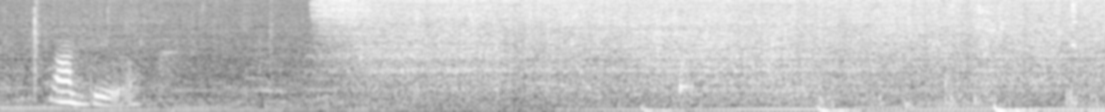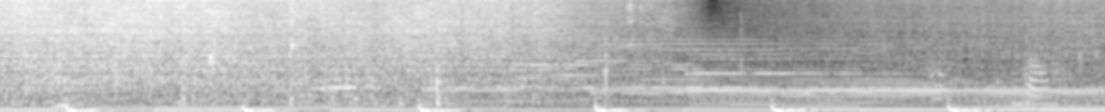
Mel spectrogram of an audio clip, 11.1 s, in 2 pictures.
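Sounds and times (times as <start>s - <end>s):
spice paste sizzling in hot oil: 0.0s - 8.9s
metal spatula scraping a wok: 3.6s - 8.8s.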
